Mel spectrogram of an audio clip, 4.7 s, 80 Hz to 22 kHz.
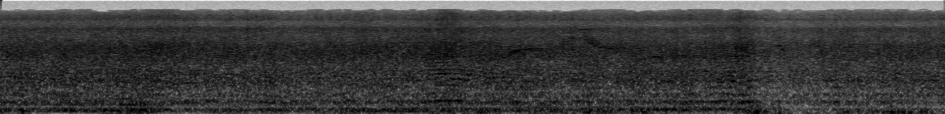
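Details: Close-up GoPro Hero 7 Black recording of honey bees at their hive entrance during sunny February weather. A rich, low, unbroken buzz of many wings with a slight thump near the end, perhaps a bee landing on the camera.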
